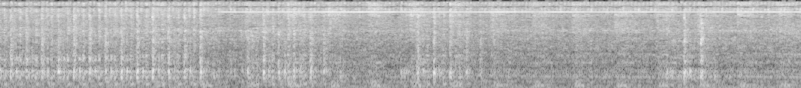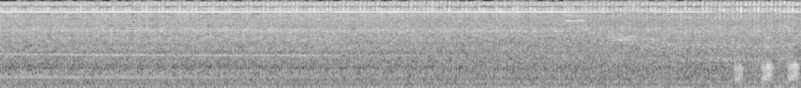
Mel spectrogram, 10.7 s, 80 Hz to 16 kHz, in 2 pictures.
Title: Toyota Prius 2010 engine knock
